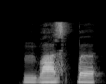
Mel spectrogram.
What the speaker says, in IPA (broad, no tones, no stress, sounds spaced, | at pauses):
m b a z k͡p ə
